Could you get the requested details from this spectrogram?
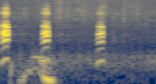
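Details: Male Long-tailed Duck, a deep-diving seabird often heard before it is seen, in the Oak and Cadboro Bays islands area in winter, giving three short, nasal, yodelling notes about half a second apart over a low background murmur.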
